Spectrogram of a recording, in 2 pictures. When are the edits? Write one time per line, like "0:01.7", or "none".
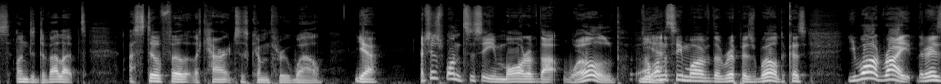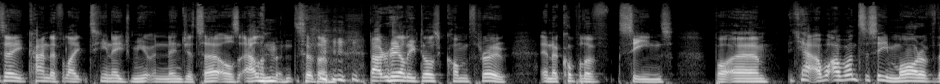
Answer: none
